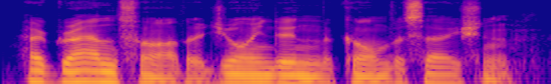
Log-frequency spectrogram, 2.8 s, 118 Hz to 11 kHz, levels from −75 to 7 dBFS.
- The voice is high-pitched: No, very low, 95 Hz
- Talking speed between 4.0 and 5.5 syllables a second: Yes, 5.2 syllables/s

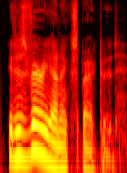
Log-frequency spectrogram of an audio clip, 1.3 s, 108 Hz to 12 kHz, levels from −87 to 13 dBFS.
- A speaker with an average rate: Yes, average, 190 wpm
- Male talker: Yes, male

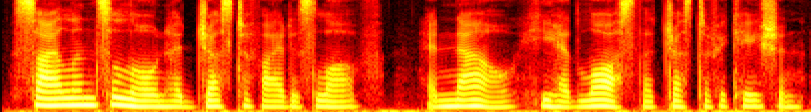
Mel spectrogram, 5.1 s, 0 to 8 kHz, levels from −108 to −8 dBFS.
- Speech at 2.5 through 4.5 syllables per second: No, 4.9 syllables/s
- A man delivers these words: No, female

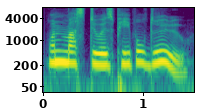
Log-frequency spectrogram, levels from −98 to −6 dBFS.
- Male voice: No, female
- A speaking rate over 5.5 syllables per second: Yes, 5.7 syllables/s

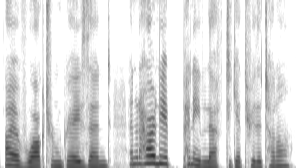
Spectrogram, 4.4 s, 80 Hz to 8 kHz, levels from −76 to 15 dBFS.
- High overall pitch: Yes, high, 235 Hz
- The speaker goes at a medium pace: No, fast, 215 wpm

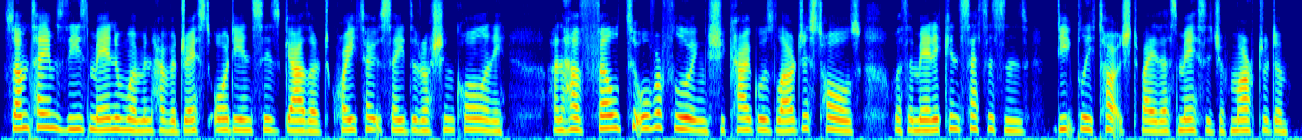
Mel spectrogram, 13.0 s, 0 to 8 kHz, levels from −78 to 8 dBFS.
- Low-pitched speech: No, high, 230 Hz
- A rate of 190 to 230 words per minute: No, average, 145 wpm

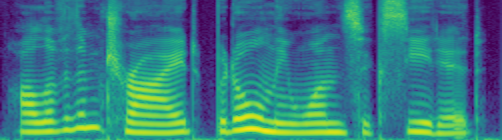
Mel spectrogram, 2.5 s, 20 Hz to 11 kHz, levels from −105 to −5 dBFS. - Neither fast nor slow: Yes, average, 190 wpm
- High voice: Yes, high, 225 Hz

